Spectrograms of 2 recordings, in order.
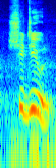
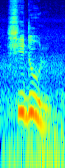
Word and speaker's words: schedule: Schedule. It is not schedule, it is schedule.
